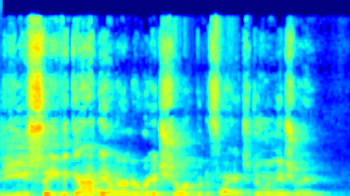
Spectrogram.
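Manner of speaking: ordinary talk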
